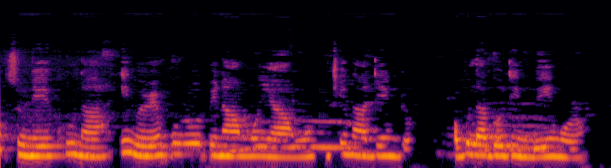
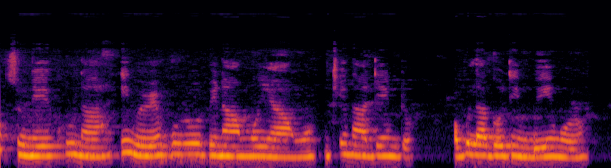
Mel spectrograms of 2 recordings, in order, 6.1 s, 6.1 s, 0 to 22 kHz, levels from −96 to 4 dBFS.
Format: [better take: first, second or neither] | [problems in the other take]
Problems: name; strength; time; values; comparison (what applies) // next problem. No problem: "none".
second | noise reduction (classical method Wiener filter)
